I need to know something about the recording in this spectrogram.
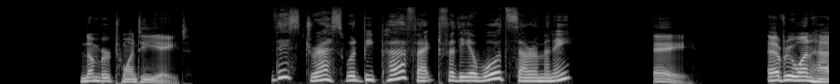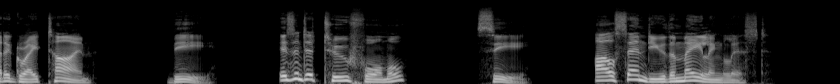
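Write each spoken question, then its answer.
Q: This dress would be perfect for the awards ceremony.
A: B: Isn't it too formal?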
